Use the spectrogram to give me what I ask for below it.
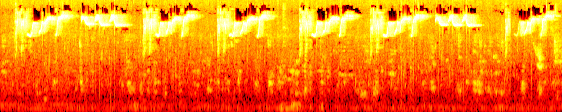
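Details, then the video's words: Brown-throated sunbird in lively song, kept as tutor material for teaching other songbirds: eight high, thin phrases of quick stepped upward whistles, each about a second long, separated by brief pauses, on a quiet background. "kolibri wulung gacor buat masteran"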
